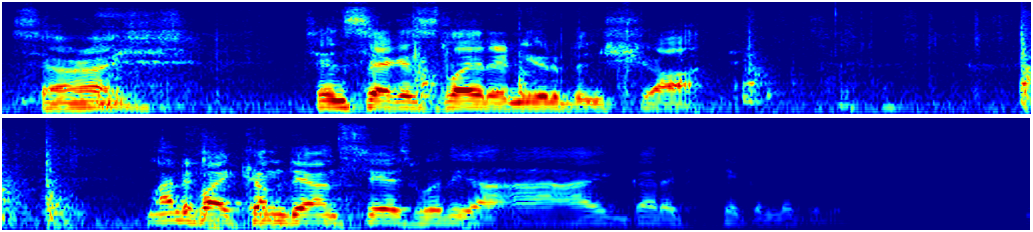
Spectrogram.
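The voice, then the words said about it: Boston accent. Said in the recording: “I don't know that Tom Hanks needs to use a Boston accent, though.”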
